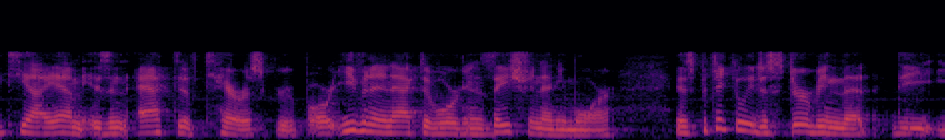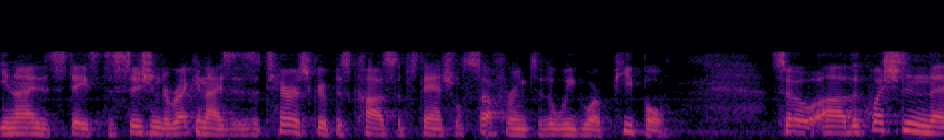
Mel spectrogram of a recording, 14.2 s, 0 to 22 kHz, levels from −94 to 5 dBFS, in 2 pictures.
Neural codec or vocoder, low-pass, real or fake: vocoder, 22.05 kHz, 80 mel bands, WaveNeXt; 5.4 kHz; fake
